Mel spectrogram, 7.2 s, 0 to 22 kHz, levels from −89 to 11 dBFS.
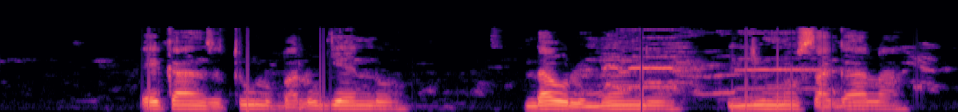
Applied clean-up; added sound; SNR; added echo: none; none; none; none.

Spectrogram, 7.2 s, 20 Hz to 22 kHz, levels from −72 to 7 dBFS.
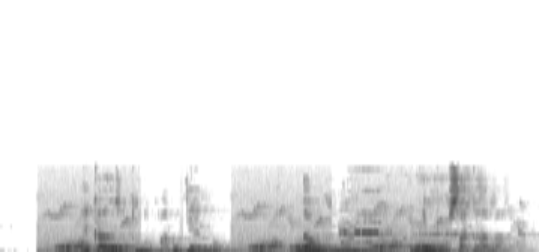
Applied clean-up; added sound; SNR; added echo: none; Bird; -1 dB; reverberation time 1.2 s.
